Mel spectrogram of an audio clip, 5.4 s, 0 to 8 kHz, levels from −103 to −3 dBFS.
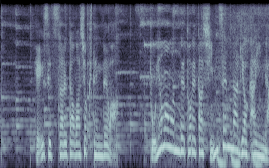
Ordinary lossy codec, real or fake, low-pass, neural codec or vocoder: none; fake; 7.2 kHz; codec, 44.1 kHz, 7.8 kbps, DAC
